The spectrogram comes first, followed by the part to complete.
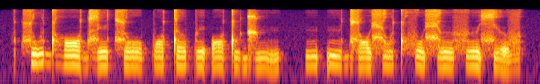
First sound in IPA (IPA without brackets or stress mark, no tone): t͡s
